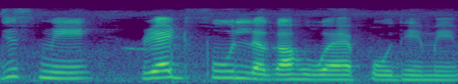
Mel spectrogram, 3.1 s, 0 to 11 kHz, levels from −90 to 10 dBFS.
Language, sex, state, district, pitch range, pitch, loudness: Hindi, male, Punjab, Pathankot, 185-255 Hz, 215 Hz, -19 LUFS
